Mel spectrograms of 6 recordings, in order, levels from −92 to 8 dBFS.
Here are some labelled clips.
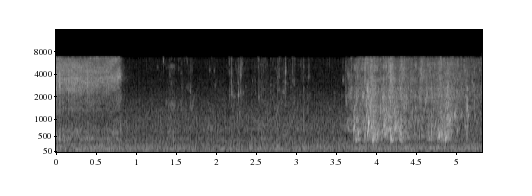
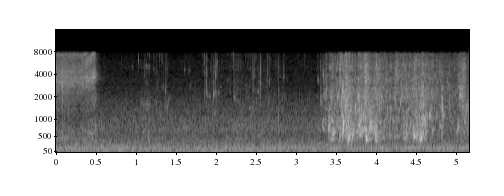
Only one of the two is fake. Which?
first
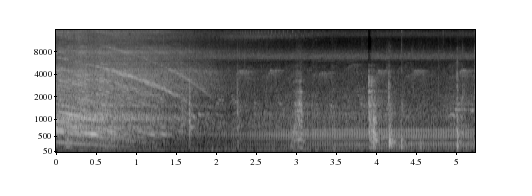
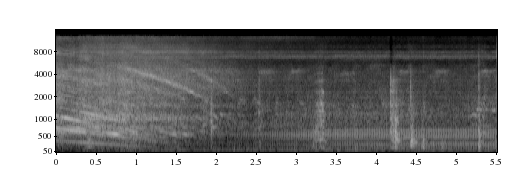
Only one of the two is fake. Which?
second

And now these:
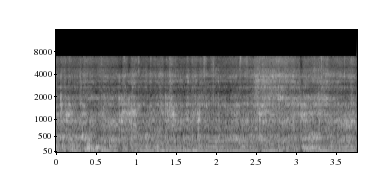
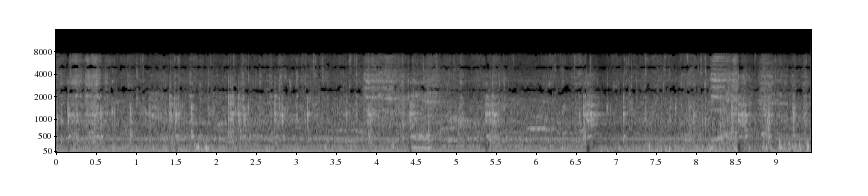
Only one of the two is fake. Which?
first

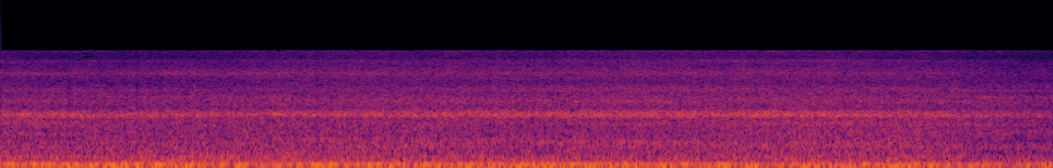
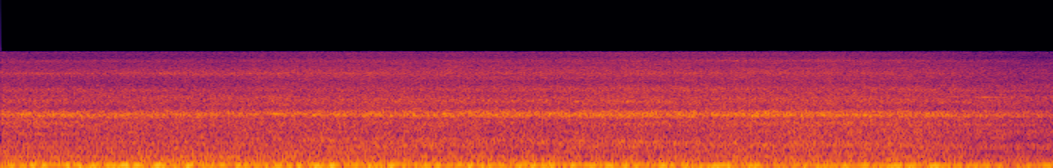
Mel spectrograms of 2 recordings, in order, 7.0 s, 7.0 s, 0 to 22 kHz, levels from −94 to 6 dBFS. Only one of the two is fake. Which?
first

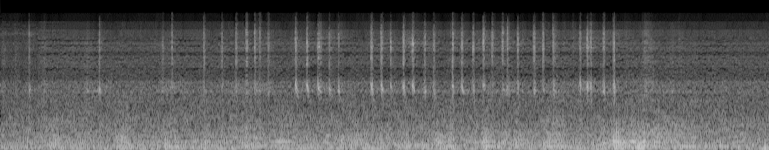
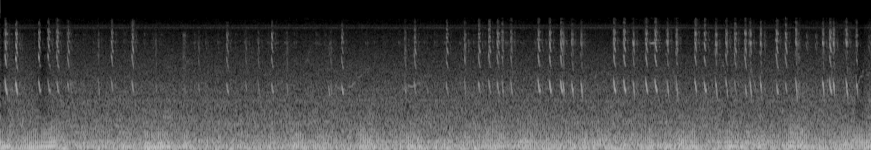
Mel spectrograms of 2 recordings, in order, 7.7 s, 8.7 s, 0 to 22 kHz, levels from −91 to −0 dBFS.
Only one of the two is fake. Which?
first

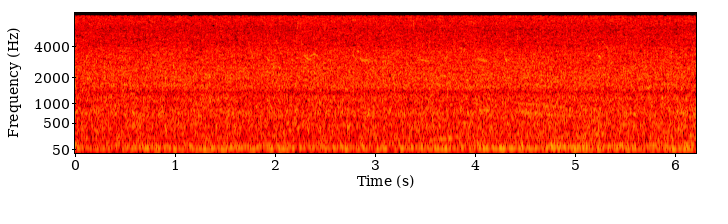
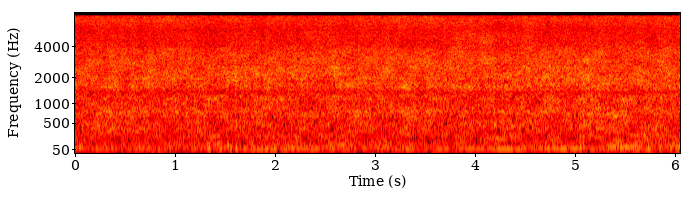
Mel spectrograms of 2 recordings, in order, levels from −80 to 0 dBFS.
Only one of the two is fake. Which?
second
